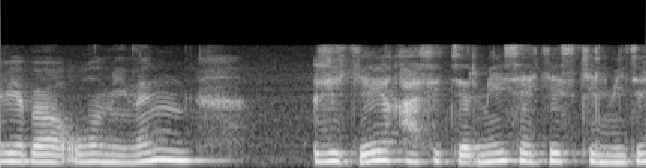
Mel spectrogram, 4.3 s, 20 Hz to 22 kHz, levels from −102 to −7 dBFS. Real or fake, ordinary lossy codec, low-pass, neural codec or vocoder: fake; none; 7.2 kHz; vocoder, 44.1 kHz, 128 mel bands every 512 samples, BigVGAN v2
